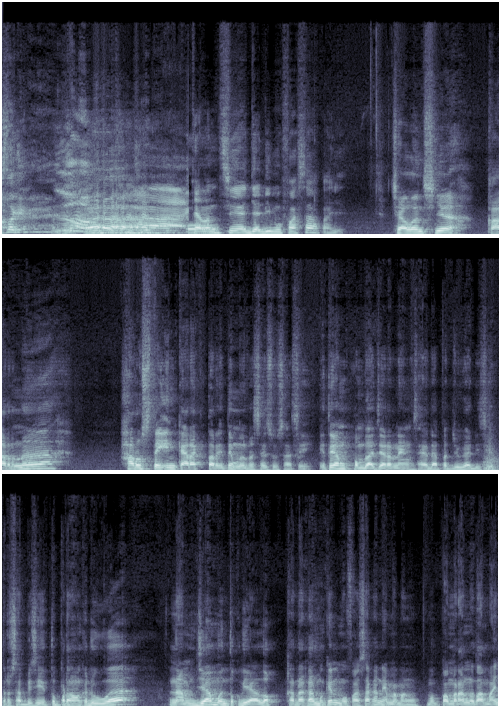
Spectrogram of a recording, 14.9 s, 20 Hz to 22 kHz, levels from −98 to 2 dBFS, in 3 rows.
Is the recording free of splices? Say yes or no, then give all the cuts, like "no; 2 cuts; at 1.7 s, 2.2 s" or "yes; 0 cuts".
no; 2 cuts; at 1.9 s, 9.9 s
